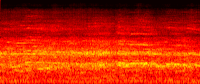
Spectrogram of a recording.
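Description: Chickens and a rooster at the Padre Garcia livestock auction market in Batangas, a steady dense din of crowing and clucking fowl filling the space, with faint voices in the background.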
